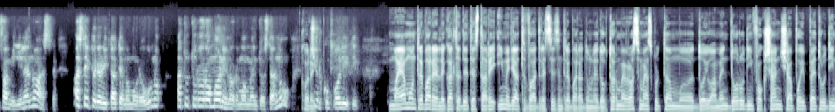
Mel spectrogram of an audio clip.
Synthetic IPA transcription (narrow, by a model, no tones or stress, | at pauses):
familiːle̞noast̪ɾe | ast̪aje̞pɾio̞ɾit̪at̪eanuməɾəunu | at̪ut̪uɾo̞ro̞mɨnilo̞ɾɨnmo̞me̞nt̪uəst̪anukoɾeirkupo̞lit̪ik̚ | majamo̞nt̪ɾe̞baɾe̞le̞ɡat̪əd̪e̞t̪e̞st̪aɾe̞ʔime̞d̪iat̪vəad̪ɾe̞se̞zɨnt̪ɾe̞baɾead̪omnuled̪o̞k̚t̪o̞rmajvɾeawsəmajaskult̪əmd̪o̞jwame̞nʲd̪o̞ɾud̪info̞kʃanʲʃiapo̞jpe̞t̪ɾud̪in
